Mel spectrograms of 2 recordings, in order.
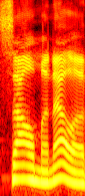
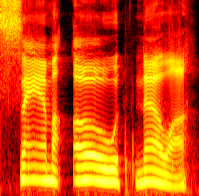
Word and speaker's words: salmonella: to watch some salmonella no that's not Sal manella that's Sam Oella that's what I said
